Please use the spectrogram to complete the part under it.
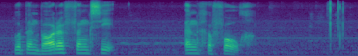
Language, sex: Afrikaans, male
